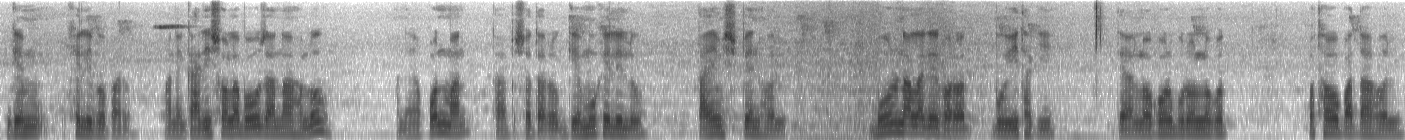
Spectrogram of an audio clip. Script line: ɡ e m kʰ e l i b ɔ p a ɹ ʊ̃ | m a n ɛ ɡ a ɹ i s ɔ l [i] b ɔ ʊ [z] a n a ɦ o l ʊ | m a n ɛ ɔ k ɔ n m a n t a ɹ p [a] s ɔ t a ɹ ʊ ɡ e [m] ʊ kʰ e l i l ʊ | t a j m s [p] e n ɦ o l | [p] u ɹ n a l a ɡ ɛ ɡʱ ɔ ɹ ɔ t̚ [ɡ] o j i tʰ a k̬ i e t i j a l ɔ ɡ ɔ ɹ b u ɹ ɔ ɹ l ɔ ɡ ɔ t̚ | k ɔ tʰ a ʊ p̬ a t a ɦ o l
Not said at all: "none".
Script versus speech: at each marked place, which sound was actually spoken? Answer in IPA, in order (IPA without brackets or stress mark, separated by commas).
a, z, i, m, p, b, b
